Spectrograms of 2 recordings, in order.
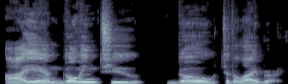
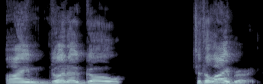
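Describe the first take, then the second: First: The words are said in full as 'I am going to'. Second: The words are reduced and blended as 'I'm gonna'.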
